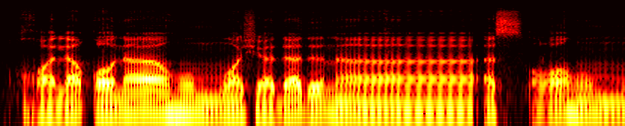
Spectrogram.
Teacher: أمثالهم تبديلا۔ نحن خلقناهم، یہاں خا کو موٹا ادا کریں گے، قاف کو موٹا ادا کریں گے، قاف کو ہلائیں گے بھی، قاف ساکن ہے اور قلقلہ ہو رہا ہے ، نا مد اصلی ہے، ہم میم ساکن کا اظہار ہے،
